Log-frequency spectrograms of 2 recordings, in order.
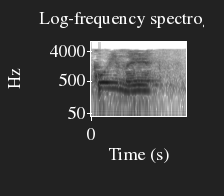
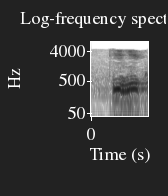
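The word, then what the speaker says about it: койне: Иногда, если правильно там по буквам греческим читать, коине, кини, коине, это, ну, разные произношения, но...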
